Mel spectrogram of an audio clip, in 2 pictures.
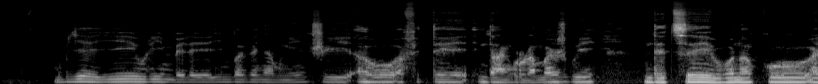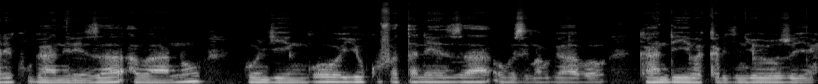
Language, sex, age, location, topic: Kinyarwanda, male, 18-24, Kigali, health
